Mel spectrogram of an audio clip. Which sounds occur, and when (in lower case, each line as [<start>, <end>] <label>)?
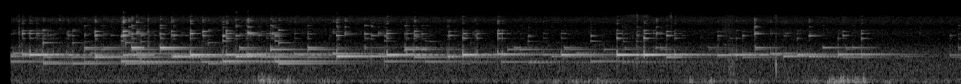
[0.07, 9.61] wind chime
[0.09, 9.61] wind
[2.56, 4.09] wind noise (microphone)
[5.21, 6.44] wind noise (microphone)
[6.75, 7.53] wind noise (microphone)
[7.73, 7.78] tick
[8.22, 8.71] wind noise (microphone)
